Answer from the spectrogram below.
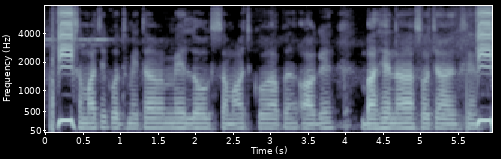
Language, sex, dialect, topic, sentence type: Magahi, male, Central/Standard, banking, statement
